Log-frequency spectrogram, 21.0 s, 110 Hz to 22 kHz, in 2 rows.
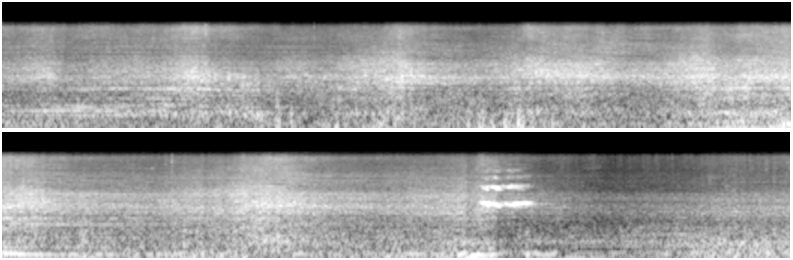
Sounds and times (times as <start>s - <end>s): Car: 0.0s - 21.0s.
